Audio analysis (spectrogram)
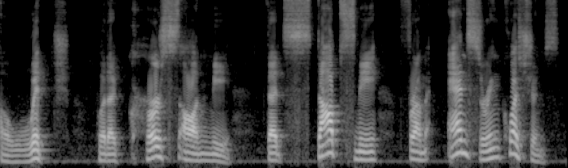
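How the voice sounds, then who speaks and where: A man's voice: lowish voice, expressive, drawn-out words, a bit bright, full character voice. A man voicing a mysterious, smiling young princess in a children's storybook read-aloud. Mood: pleasant.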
